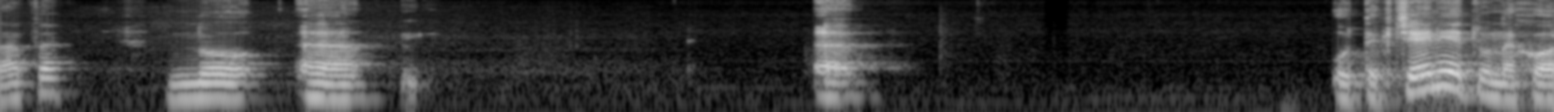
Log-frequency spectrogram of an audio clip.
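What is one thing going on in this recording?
An elderly man speaks calmly over an online call, in short bursts with pauses.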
